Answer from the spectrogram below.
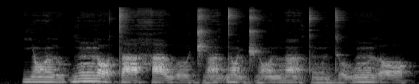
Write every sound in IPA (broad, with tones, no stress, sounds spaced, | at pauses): j ɔ̃˦ l u˧ ɡ ũ˦ ɾ ɔ˦˨ t a˧ h a˧ w o˨ d͡ʒ ã˨˦ d ɔ̃˦˨ d͡ʒ ɔ̃˨˦ n ã˦˨ t ũ˨ d o˨˦ w ũ˦ l ɔ˧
